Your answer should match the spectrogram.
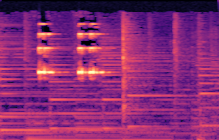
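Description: Two short high beeps from an ISEO electronic cylinder lock as a master card is held to its reader, signalling that the card has been read, followed by a short click. Soft background music runs underneath.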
